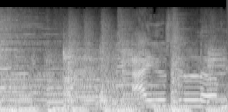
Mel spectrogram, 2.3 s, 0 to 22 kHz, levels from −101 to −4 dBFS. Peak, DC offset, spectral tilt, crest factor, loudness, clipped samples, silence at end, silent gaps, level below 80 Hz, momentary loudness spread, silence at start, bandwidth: -2 dBFS; under 0.1%; -6 dB/octave; 14 dB; -17 LUFS; under 0.1%; 0 s; none; -24 dBFS; 2 LU; 0 s; 15.5 kHz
